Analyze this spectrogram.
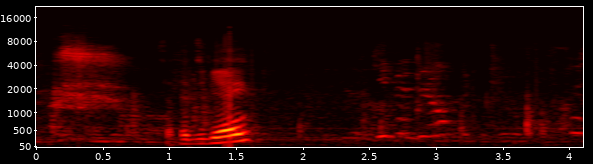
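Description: A small child babbles.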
